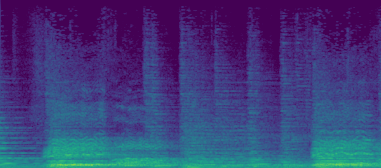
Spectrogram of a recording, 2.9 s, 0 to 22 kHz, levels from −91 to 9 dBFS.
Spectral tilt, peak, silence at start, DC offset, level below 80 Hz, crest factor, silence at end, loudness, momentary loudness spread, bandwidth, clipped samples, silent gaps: -5.5 dB/octave; -6 dBFS; 0 s; under 0.1%; -48 dBFS; 16 dB; 0 s; -23 LUFS; 13 LU; 16 kHz; under 0.1%; none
